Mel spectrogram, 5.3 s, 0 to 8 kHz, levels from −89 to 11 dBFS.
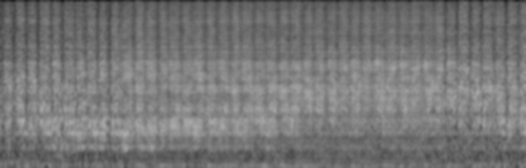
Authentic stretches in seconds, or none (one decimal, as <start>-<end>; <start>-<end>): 0.0-1.2; 4.4-5.3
